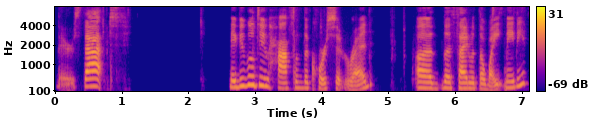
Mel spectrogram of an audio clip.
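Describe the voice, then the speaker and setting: A woman's voice: medium pitch, lively intonation, slow pace, long pauses, fairly bright tone. A woman chatting casually on an art livestream, thinking aloud with self-deprecating remarks and some swearing. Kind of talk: casual livestream chat while drawing.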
